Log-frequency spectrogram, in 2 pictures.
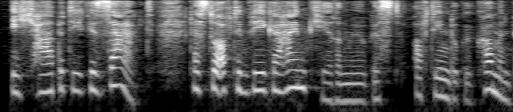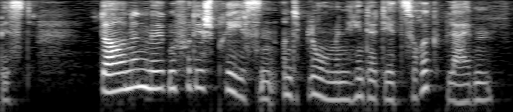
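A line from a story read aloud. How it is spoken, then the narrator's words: Gentle soft voice. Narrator (German): die Kaisertochter sprach mit sanfter Stimme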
